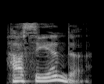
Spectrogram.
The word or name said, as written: hacienda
